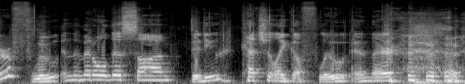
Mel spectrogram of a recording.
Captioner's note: laughs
